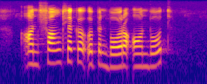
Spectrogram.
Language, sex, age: Afrikaans, female, 20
